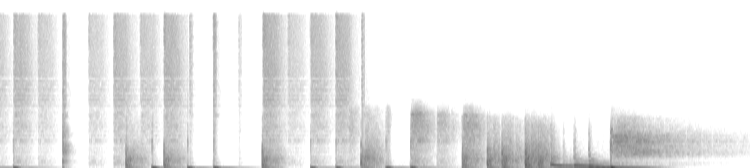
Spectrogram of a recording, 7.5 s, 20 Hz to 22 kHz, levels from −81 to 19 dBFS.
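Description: A call bitrate drop hits this music clip at 3.51 s and lasts to the end. The encoder was pushed to far fewer bits, which fits a fall from 32 to 8 kbps. The top end narrows from 20 kHz to 8 kHz, leaving coarse, muffled sound at its worst for about 2 s.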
